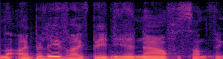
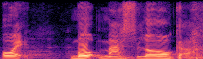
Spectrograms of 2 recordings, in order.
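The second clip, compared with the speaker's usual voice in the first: loud, slow Londoner's Spanish; North London-accented Spanish; 5 semitones higher, 8 dB louder than usual. Retold or imitated. Guest imitates friends ordering a drink, loud London-accented Spanish. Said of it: "Kind of way that some of my friends speak Spanish".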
